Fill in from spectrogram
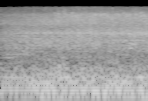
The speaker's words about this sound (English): Oh, it's an armored car.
